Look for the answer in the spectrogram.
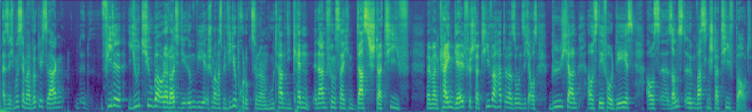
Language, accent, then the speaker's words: German; Germany; bin ich ein richtiger Deutscher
